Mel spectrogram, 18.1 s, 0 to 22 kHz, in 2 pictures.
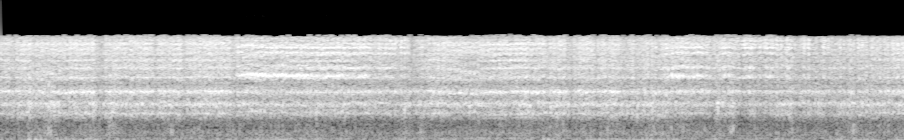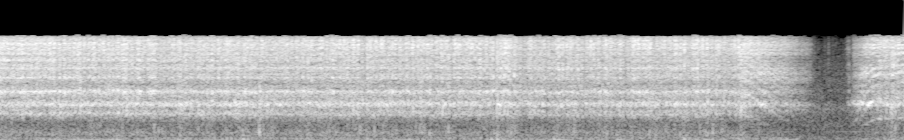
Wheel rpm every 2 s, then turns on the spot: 200, 200, 200, 200, 200, 200, 200, 200, 90.
none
